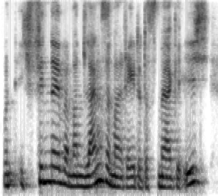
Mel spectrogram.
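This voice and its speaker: A woman hosting a podcast, chatting casually and often adding quick tag questions. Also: low voice, expressive, a little mellow. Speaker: podcast host. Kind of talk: casual interview chat.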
